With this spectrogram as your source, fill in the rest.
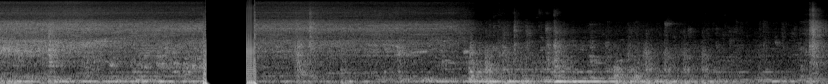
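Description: At 2.03 s the signal is interrupted by a cable pulled and plugged in while live. A sharp pop marks the connector leaving the jack, and the sound drops to near silence for about 0.49 s. As the plug goes back in, the tip makes contact before the ground, so a burst of 50 Hz mains buzz lasting about 81 ms leaks in. A second pop follows as the circuit completes, and normal sound resumes by 2.57 s.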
